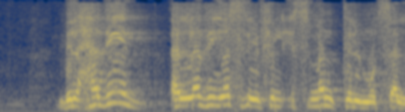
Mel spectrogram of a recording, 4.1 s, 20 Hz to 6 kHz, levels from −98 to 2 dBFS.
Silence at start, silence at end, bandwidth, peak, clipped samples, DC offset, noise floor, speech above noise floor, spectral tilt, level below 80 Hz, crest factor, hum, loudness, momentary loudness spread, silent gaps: 0.6 s; 0 s; 6 kHz; -8 dBFS; under 0.1%; 0.2%; -51 dBFS; 31 dB; -5.5 dB/octave; -56 dBFS; 12 dB; none; -20 LUFS; 6 LU; none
